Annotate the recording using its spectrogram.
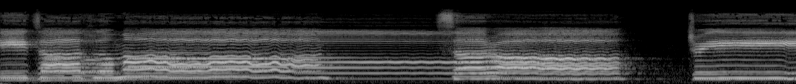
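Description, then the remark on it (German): An AI voice clone, a voice model, trained on an artist's own voice, sings a flowing melody of long, sustained notes with slight vibrato, loud, with a few brief breaths and a short pause near the end. “I trained an AI on my own voice, and now she can sing anything in multiple languages.”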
